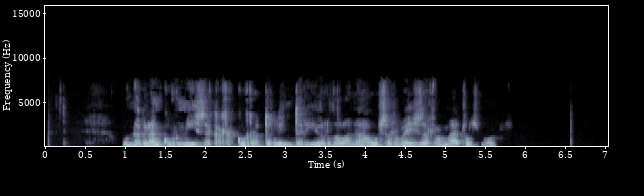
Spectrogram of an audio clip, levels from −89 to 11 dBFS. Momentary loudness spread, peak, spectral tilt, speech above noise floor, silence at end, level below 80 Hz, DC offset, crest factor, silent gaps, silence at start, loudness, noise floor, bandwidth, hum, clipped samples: 7 LU; -4 dBFS; -6.5 dB/octave; 59 dB; 1.4 s; -52 dBFS; under 0.1%; 20 dB; none; 1 s; -23 LUFS; -81 dBFS; 7.8 kHz; none; under 0.1%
